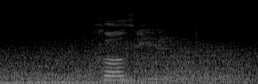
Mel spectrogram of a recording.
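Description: A woman speaks briefly.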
